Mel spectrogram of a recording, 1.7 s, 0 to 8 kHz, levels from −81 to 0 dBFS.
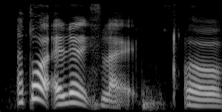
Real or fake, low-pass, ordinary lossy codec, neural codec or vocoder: fake; 7.2 kHz; none; codec, 44.1 kHz, 3.4 kbps, Pupu-Codec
